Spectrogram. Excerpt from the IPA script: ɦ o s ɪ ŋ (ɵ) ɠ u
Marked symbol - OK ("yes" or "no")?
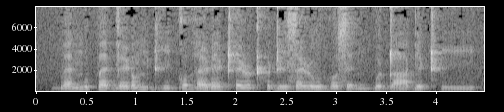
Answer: no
